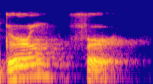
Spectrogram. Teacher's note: The position of the tongue is central, right? Because this is right there in the central area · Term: mid central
